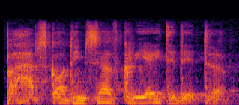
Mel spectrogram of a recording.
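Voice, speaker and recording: A man's voice: on the low side, measured pace, a bit bright. An actor playing an anxious, servile lurker in a video game, hesitant and deferential as he attends his lord. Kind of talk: scripted video game dialogue. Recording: echoey reverberant room.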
